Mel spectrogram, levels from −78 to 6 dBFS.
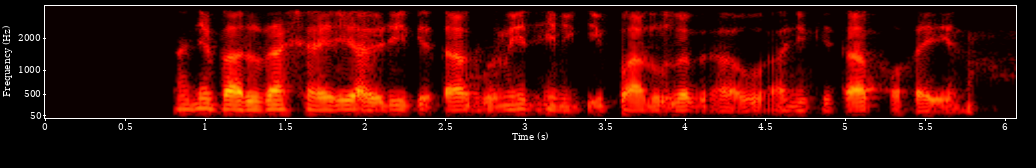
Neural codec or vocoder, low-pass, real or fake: codec, 16 kHz, 1.1 kbps, Voila-Tokenizer; 3.6 kHz; fake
